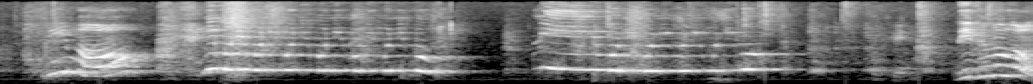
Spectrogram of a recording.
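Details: Female Australian Shepherd at home, howling along when her owner sings Justin Bieber's "Baby": two long, steady, slightly wavering howls of about two seconds each, with a person talking at the start and end.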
